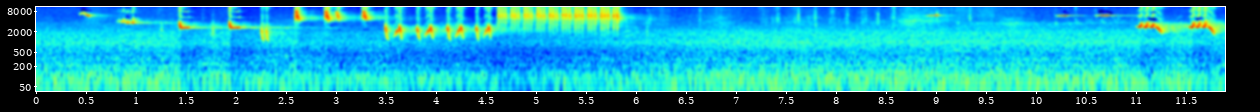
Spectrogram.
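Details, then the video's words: Thrush nightingale singing in central Warsaw, Poland, on 12 May 2020: clear whistled notes, sharp down-slurred notes repeated in quick series, then a dry buzzy rattle, a pause with faint high whistles, and the phrase starting again. "Słowik Rdzawy śpiewa w centrum Warszawy"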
